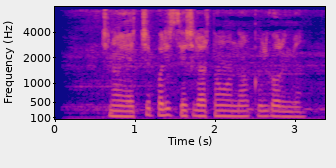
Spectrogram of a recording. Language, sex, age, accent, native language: Uzbek, male, under 19, Buxoro, Uzbek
